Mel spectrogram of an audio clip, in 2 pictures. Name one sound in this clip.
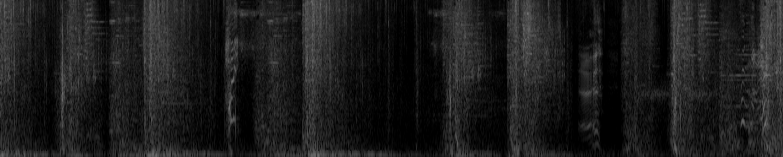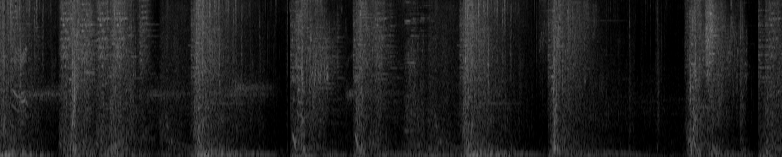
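Blades slash and strike with sharp, repeated impacts.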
